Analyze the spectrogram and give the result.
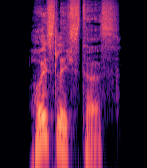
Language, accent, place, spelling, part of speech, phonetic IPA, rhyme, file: German, Germany, Berlin, häuslichstes, adjective, [ˈhɔɪ̯slɪçstəs], -ɔɪ̯slɪçstəs, De-häuslichstes.ogg
- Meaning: strong/mixed nominative/accusative neuter singular superlative degree of häuslich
